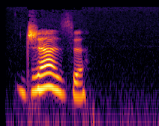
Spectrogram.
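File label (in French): "Jazz", French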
